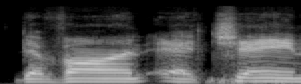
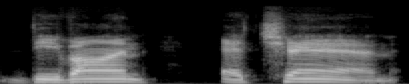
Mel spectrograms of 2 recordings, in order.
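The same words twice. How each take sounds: First: The surname does not end in a 'chan' sound. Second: The surname ends in a 'chan' sound. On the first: The speaker calls it wrong. "I was going to call him Devon Achane" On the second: The speaker calls it right. "he let us know that it's Chan"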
